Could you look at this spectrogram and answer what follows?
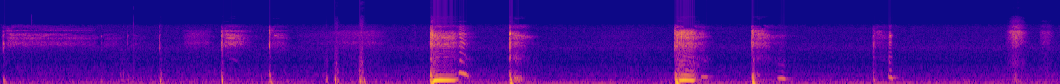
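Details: Morning cough, deliberately stifled to avoid waking someone sleeping: muffled coughs and throat clearing in a quiet room, with a wet, congested quality.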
